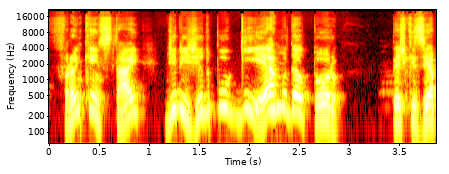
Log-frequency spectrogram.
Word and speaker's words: Guillermo del Toro: muito barulho aí, que é Frankenstein, dirigido por Guilhermo Del Touro. Pesquisei a pronúncia certa, Jo para falar o nome certo aqui, né?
